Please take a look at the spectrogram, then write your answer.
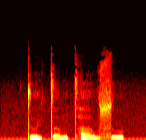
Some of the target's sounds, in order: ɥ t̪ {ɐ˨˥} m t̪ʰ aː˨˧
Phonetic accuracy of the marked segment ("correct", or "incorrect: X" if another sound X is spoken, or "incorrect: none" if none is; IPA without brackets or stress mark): incorrect: ɐ˧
